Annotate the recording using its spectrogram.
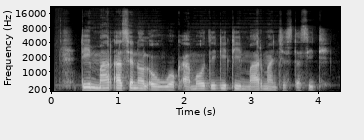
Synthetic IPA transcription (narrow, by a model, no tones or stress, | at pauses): timːaɾasɛnɔlʔɔwɔkʰamɔd̪iɡitimːarmant͡ʃɛstasiti̥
